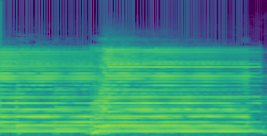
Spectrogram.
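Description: Electric guitar played through the Blackstar St James plugin's phaser effect, a dense sustained distorted chord with a sweeping swirl, loud and continuous before fading out near the end, no voices.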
